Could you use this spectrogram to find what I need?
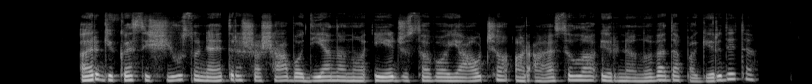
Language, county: Lithuanian, Klaipėda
